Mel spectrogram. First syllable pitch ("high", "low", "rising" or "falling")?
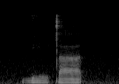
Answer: low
